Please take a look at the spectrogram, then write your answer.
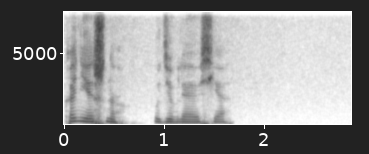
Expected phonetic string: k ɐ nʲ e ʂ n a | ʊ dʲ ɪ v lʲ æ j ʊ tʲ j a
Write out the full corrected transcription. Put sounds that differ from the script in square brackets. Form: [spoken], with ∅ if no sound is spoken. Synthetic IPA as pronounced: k ɐ nʲ e ʂ n [ə] | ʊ dʲ ɪ v lʲ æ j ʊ [sʲ] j a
